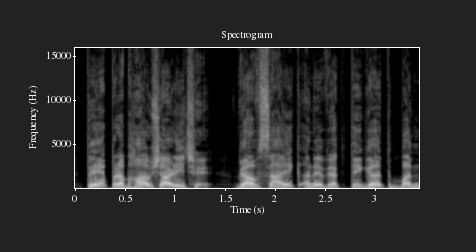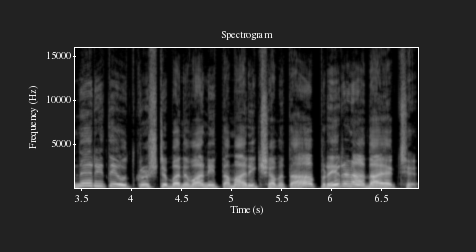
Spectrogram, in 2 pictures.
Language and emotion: Gujarati, happy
